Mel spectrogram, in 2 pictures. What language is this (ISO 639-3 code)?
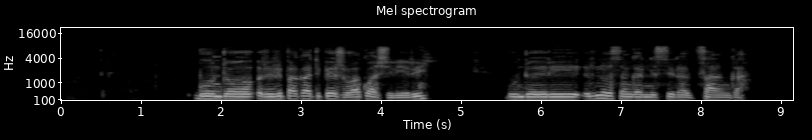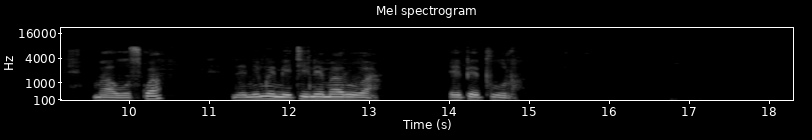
sna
